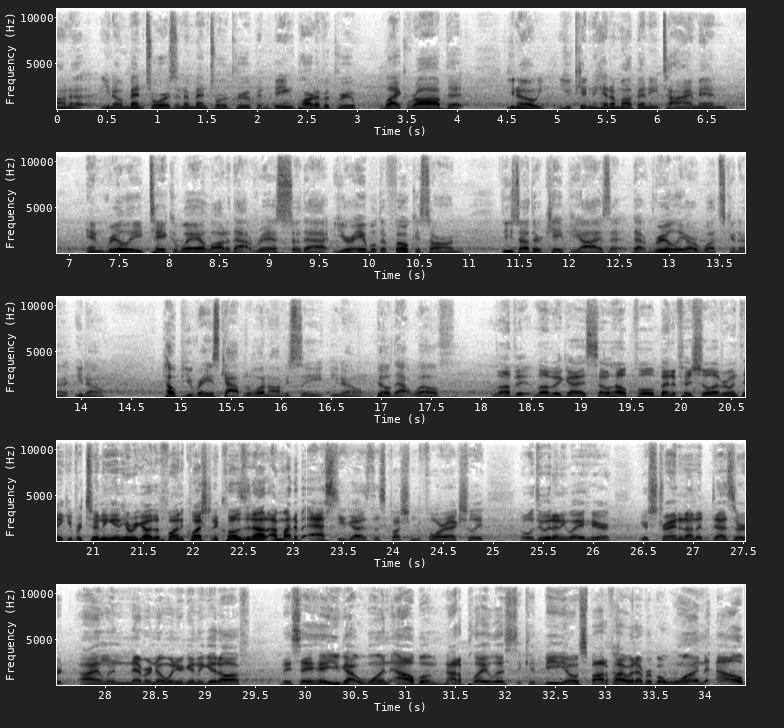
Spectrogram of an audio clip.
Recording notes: at the Best Ever Real Estate Conference (BEC)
